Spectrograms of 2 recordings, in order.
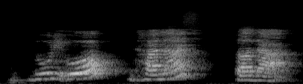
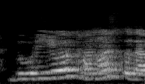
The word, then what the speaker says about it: দুর্যোধনস্তদা: আমি আগের ভিডিওতেও বলেছি অন্তস্থ জয়ের উচ্চারণ সংস্কৃতে ইও, আর যেহেতু ওকার আছে তাহলে হয়ে যাবে ইও।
